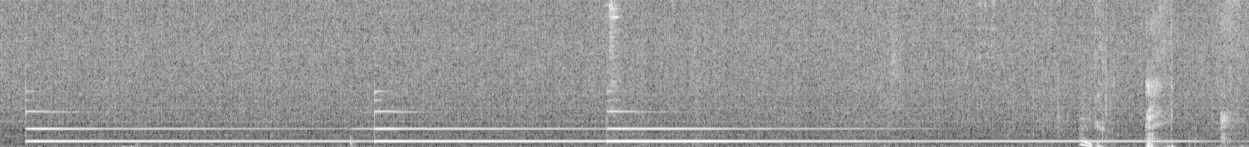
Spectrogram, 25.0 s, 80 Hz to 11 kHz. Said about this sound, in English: I'm now going to ring the gong 3 times. Please listen to each sound of the gong. The third sound finishes. It's time to come out from the meditation.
